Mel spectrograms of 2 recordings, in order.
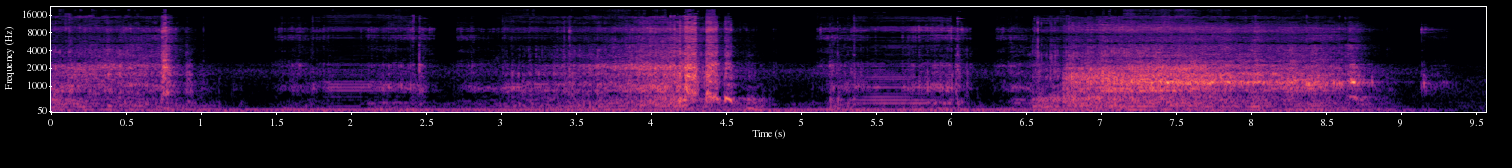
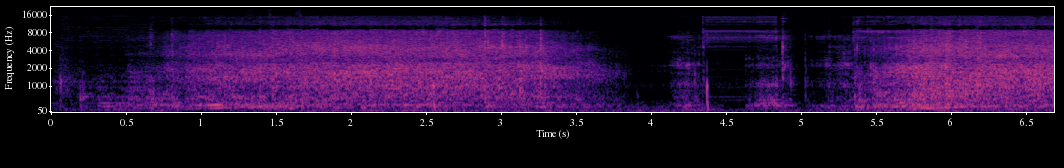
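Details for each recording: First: Lionel model train armature motor hums in uneven bursts with a thin shrill squeal; dry armature shaft needing a little oil in the reservoir and a dot on the shaft; motor squeal from dry bearings. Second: Lionel model train armature motor after oiling the reservoir and armature shaft to cure a squeal: smooth even whir and hiss, no squeal, briefly dipping in speed twice.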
